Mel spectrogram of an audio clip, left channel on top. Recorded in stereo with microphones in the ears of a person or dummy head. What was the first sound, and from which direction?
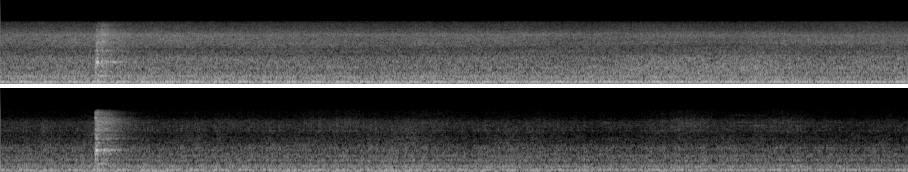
A snare drum, 80° right.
